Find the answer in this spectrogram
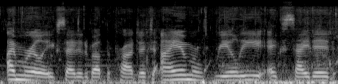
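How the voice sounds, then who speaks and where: Here a woman talks at a moderate pace with an American accent. Noticeable background noise runs under her voice. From US Midwest, Whiting, Indiana. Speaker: vlogger and life coach. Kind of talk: casual vlog talk to camera. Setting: outdoors by a lake. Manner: animated.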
